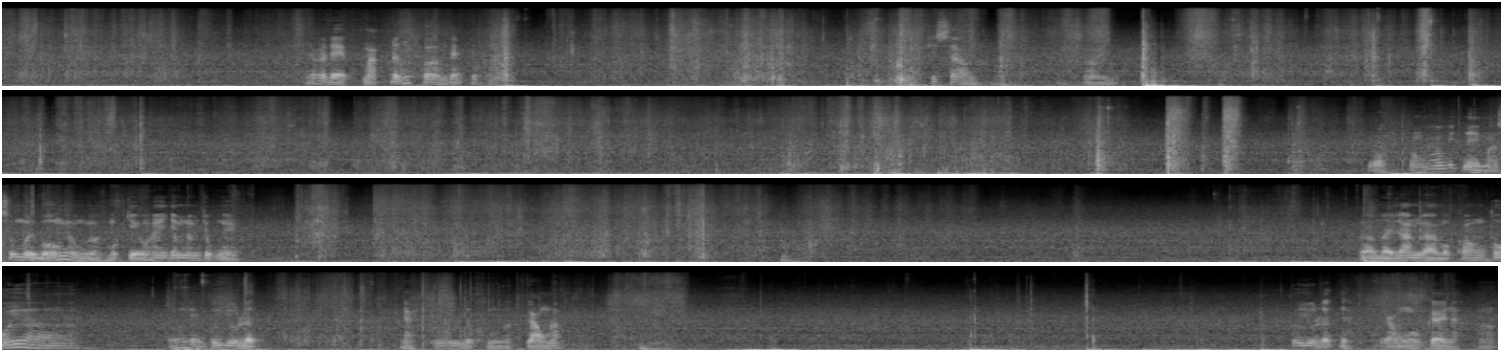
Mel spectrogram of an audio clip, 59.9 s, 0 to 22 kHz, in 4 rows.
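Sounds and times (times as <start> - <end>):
jacket fabric rustling: 0.0 - 11.1, 11.7 - 41.0, 46.6 - 52.4, 57.9 - 59.5.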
